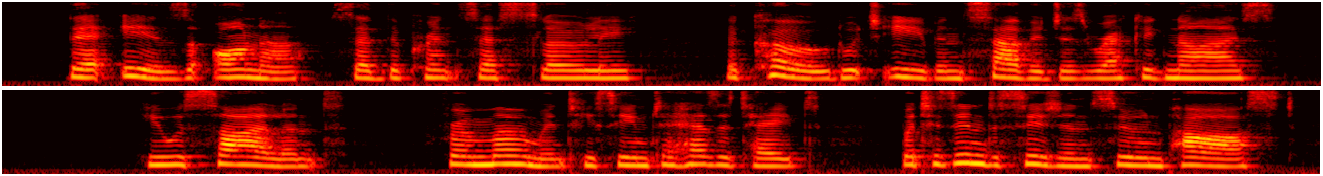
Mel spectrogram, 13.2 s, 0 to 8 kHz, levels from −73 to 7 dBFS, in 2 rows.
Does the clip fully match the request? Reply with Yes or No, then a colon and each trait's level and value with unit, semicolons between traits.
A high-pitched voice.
Yes: high, 215 Hz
